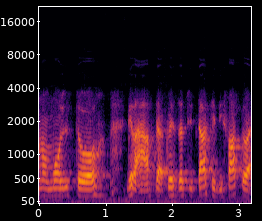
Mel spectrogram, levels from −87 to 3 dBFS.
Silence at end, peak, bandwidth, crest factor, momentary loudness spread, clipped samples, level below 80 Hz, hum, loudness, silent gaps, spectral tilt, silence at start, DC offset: 0 s; -8 dBFS; 7.4 kHz; 16 dB; 8 LU; under 0.1%; -60 dBFS; none; -24 LUFS; none; -6.5 dB/octave; 0 s; under 0.1%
